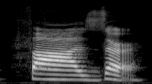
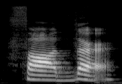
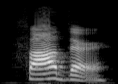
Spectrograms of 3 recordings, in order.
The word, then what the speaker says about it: father: I often hear you say mother or father, but the correct pronunciation is mother and father. Repeat once again. Mother, father.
